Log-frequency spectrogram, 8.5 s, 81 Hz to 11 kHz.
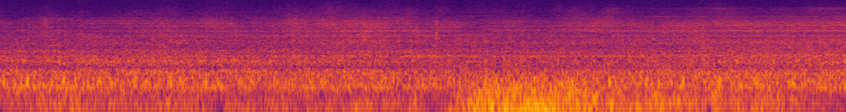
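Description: A locomotive cavalcade passing at low speed, headed by BR Standard Class 4 4-6-0 steam locomotive No. 75069 with diesel locomotives coupled behind. The sound is a steady train rumble that swells louder about five seconds in.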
